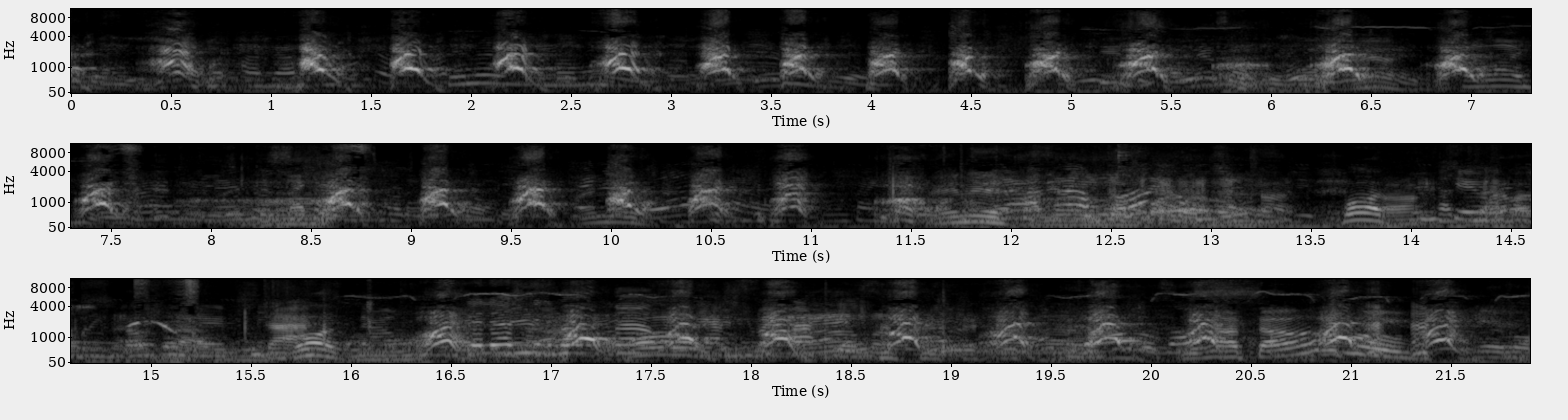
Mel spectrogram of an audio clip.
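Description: A dog barks in a steady run of sharp, repeated barks, then a mix of yips and whimpers with people talking nearby, during a New Year's celebration.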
